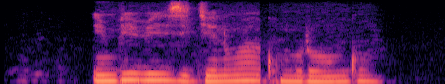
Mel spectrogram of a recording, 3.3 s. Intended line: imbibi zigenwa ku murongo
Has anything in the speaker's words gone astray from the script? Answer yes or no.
no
